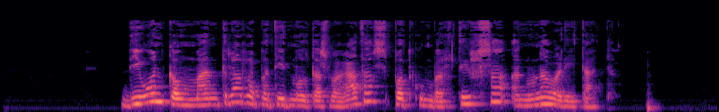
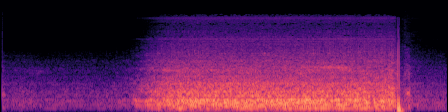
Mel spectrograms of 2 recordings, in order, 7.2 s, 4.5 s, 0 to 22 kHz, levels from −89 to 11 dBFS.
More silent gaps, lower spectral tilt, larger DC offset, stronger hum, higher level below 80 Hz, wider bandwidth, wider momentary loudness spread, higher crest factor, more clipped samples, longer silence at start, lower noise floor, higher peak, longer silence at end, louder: neither; second, -5.5 dB/octave vs -8 dB/octave; neither; neither; second, -60 dBFS vs -34 dBFS; second, 11.5 kHz vs 13 kHz; first, 16 LU vs 11 LU; first, 20 dB vs 14 dB; neither; second, 1.2 s vs 1.35 s; first, -76 dBFS vs -45 dBFS; about the same, -6 dBFS vs -4 dBFS; first, 0.65 s vs 0.25 s; second, -25 LUFS vs -16 LUFS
